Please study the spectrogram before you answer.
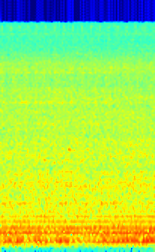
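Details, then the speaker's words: Daihatsu Terios at idle with the AC on: steady even idle with a constant rushing fan whoosh and no knocks or surges. Engine and cooling fan run normally. "mestinya normalnya kayak gini jadi Sisi begitu AC on dinamo exstrapan ikut muter juga"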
